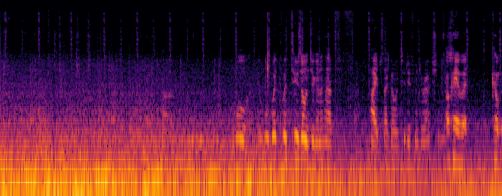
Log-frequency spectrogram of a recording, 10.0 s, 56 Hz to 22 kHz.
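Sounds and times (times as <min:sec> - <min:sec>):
road and engine rumble in van: 0:00.0 - 0:10.0.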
